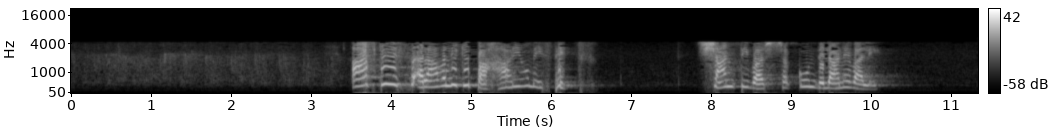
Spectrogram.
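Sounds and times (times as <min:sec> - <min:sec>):
audience applause: 0:00.0 - 0:03.5
speech: 0:03.5 - 0:06.2, 0:08.0 - 0:10.2.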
